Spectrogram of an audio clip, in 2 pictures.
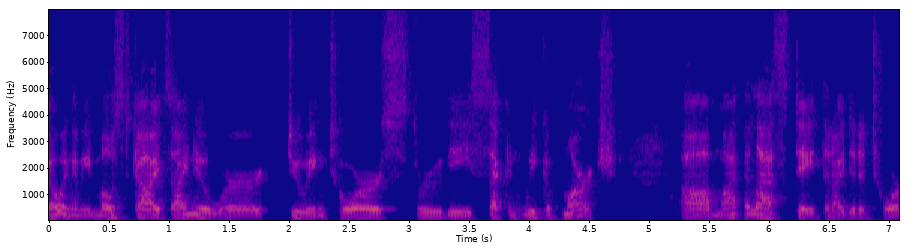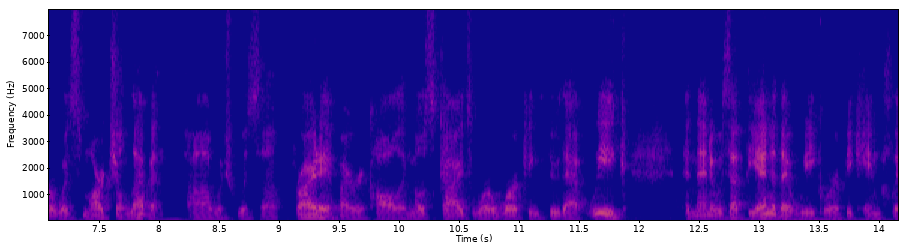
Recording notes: They chatted via Zoom.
